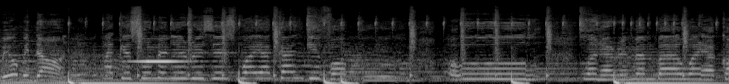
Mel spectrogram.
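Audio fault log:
1.20–2.09 s, loudspeaker feedback squeal: a 1.1 kHz tone swells over roughly a third of a second to about 10 dB above the sound as the mic–speaker loop runs away. On a spectrogram it shows as a bright horizontal line, and the waveform envelope balloons.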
